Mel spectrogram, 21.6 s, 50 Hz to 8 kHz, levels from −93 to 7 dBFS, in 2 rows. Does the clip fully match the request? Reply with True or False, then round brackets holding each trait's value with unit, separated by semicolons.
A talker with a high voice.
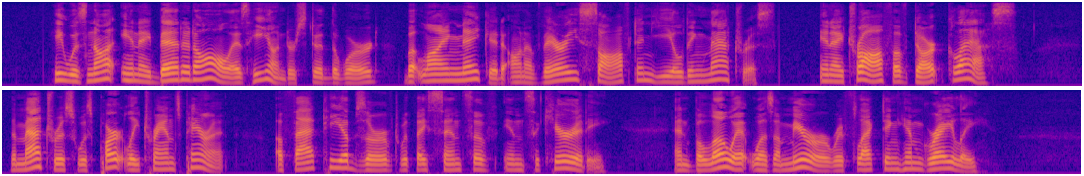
False (165 Hz)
